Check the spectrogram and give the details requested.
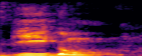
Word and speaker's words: giigoonh: So an example is gigon. So gigon is spelled Giigoonh. It has that double O on the end, but adding that NH makes it nasally, gigon.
